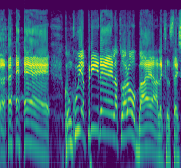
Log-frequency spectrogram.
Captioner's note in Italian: risata soddisfatta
